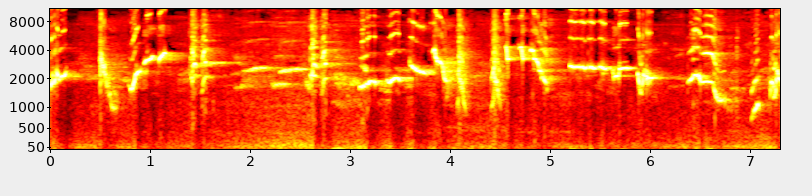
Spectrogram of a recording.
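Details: Oriental magpie-robin (kacer), a songbird, pouring out a varied song: clear whistles, steep downward slides, scratchy buzzes and clicking notes in quick succession across seven seconds.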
